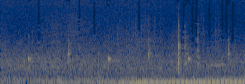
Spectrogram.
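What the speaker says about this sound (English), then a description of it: "So you can hear it a bit better. Sounds like a car." A Porsche Taycan electric car driving, with a low hum that swells and rises steadily in pitch, plus scattered light ticks and clicks, heard from inside with no talking.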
